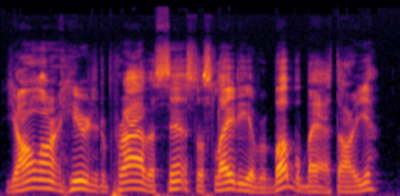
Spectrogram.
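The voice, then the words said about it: Caricatured southern drawl. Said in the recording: “A voice with a caricature southern drawl”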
